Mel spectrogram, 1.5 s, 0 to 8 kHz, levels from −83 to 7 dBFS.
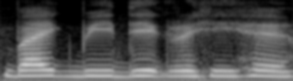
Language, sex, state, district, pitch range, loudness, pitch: Hindi, female, Arunachal Pradesh, Longding, 195-205 Hz, -16 LUFS, 200 Hz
